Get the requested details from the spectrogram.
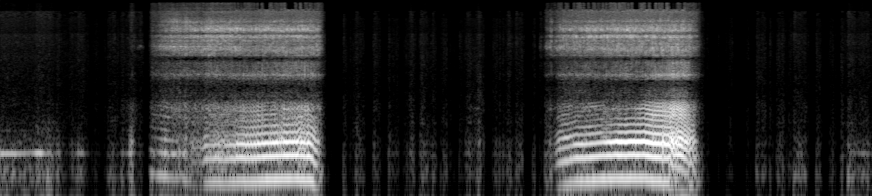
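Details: Husband asleep: two loud, long, rumbling inhaled snores about five seconds apart, each roughly two seconds, with quiet breathing between; typical heavy snoring.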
